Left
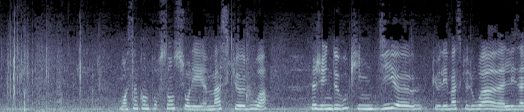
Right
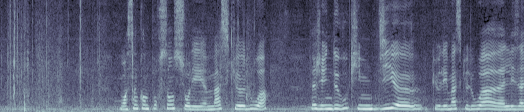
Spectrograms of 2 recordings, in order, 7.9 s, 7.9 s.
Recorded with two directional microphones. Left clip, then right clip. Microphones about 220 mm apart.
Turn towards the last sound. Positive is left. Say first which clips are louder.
# right 3 dB
turn(degrees=-20)  # may be behind; listen again after turning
